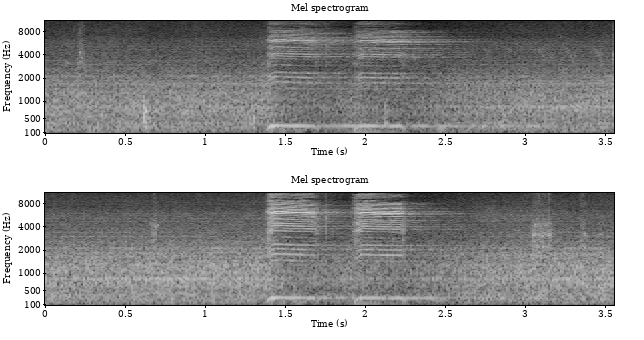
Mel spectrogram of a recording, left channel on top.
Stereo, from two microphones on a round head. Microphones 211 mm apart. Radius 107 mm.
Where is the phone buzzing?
35° right (ahead or behind), 0.7 m.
